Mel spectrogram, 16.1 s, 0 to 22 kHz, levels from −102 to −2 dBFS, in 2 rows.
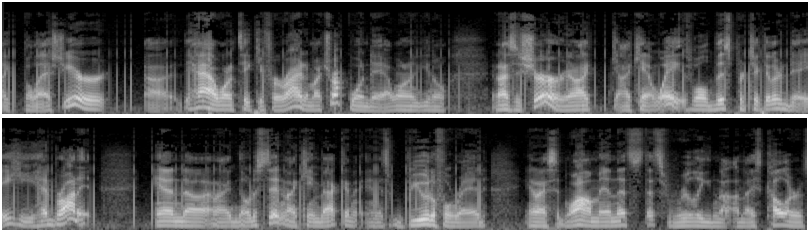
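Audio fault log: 0.01–12.83 s, train of clicks: A run of about a hundred sharp, similar-shaped pulses sits over the speech at roughly 9 per second, spaced unevenly, and they carry on through the pauses until just before "and I said". Peaks rise a few dB above the speech itself, so they read as a ragged ticking layered on top of the audio. The likely cause is electrical interference from nearby equipment or an interface dropping in and out.
14.23–16.12 s, channel delay (comb filtering): Through the final stretch one channel runs around 10 ms behind the other, and the two are summed to mono. Content shared by both channels cancels wherever the offset puts them in opposite phase, giving a first notch near 50 Hz and further notches repeating at about 100 Hz intervals. At this delay the speech sounds rough and slightly doubled.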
